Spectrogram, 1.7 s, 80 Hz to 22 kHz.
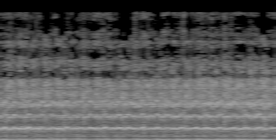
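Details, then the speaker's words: Classic Range Rover 3.9 V8 just restarted after years abandoned, possibly on bad fuel: steady shrill squeal of constant pitch over the running V8 idle; crew suspects a loose accessory belt about to fall off, not confirmed. "No, I think it's a belt. It sounds like a belt's about to fall off it."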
